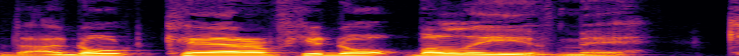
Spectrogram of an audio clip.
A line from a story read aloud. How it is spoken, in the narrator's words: she goes, in her Yorkshire accent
